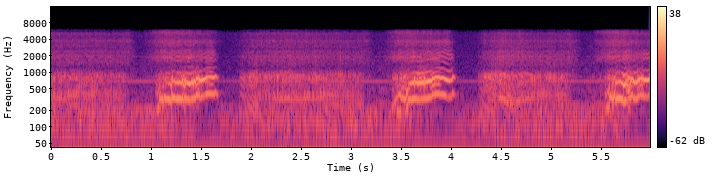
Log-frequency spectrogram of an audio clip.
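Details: Stridor at night in a sleeping toddler: harsh, high-pitched crowing sound on each breath, about 26 breaths a minute.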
